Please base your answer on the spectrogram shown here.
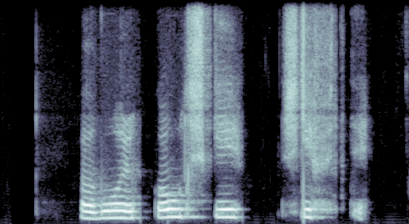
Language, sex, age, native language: Icelandic, male, 7, Icelandic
